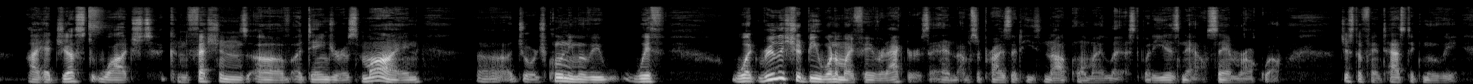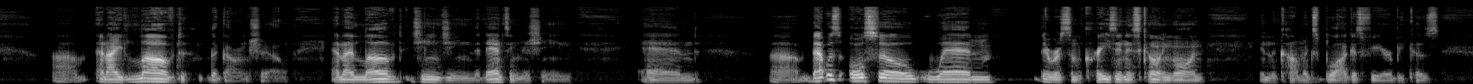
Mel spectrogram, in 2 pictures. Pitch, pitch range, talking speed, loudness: 115 Hz, 105-130 Hz, 155 wpm, -22 LUFS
